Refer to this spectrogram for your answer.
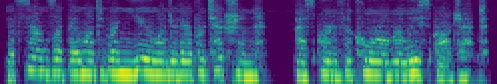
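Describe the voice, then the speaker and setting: A woman voicing a calm, devoted, disembodied female guide in a video game, speaking softly and precisely as she supports a pilot on missions. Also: lowish voice, distant mic, soft background music, natural voice, low-quality recording. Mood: tender, earnest. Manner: measured, precise, earnest. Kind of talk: video game voice acting, tactical briefings.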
